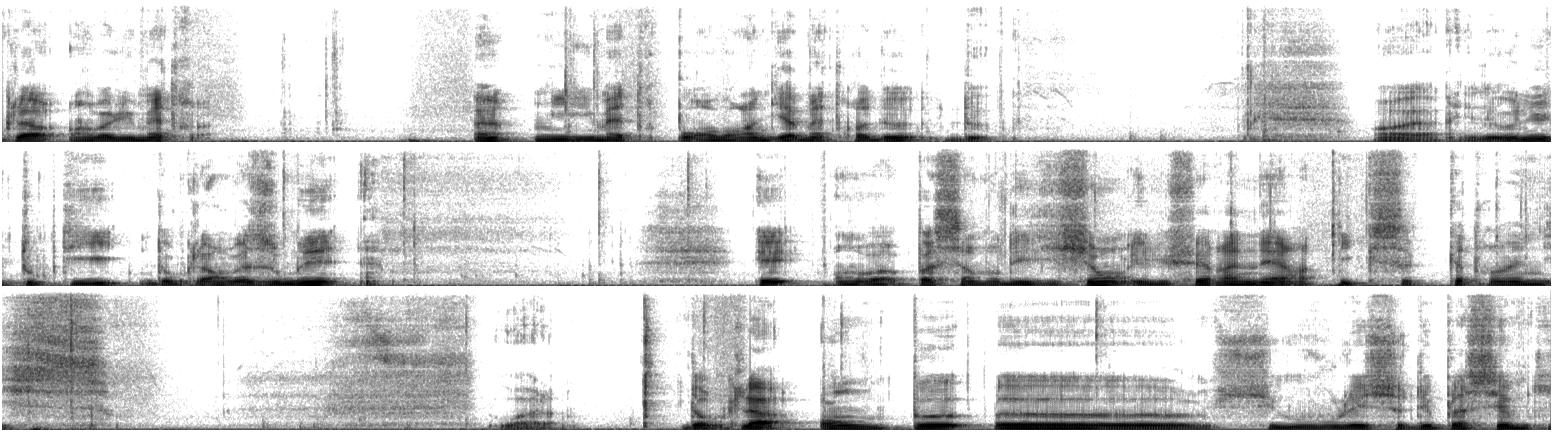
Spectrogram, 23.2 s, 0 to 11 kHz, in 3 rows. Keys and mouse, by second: 0.3-5.7 drag, 9.2-9.8 shift+middle drag, 10.8 shift+middle click, 11.9 Tab, 13.9 r, 17.8-19.0 middle drag, 19.7-21.0 shift+middle drag.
